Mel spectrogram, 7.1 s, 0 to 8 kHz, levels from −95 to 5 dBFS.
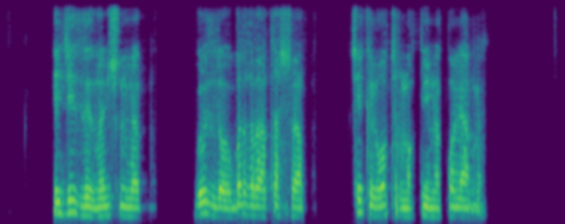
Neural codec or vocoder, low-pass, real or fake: codec, 44.1 kHz, 2.6 kbps, SNAC; 7.2 kHz; fake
